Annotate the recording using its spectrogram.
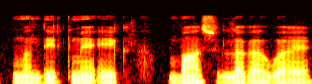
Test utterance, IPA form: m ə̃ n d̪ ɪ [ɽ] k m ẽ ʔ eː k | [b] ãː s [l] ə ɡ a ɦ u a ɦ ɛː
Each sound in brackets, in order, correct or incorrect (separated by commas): incorrect, correct, correct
